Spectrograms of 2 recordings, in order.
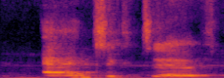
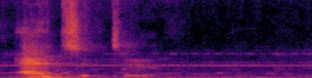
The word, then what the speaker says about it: adjective: one small observation here the word adjective the stress is on the first syllable so try to say that again please adjective adjective adjective adjective yes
